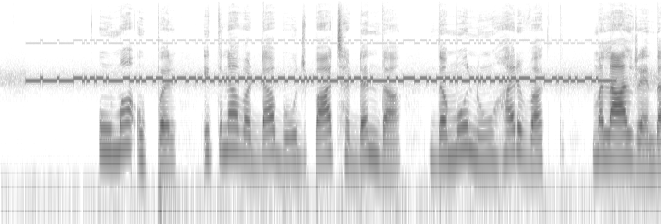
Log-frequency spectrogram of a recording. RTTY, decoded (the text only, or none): NAME IS HANS, QTH BRISTOL,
